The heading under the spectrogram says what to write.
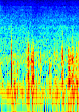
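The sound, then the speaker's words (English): Steady wind blowing outdoors over a city, buffeting the microphone with low rumbling gusts and a few brief bursts, constant and fairly loud throughout with no speech. “It's a little on the windy side right now.”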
